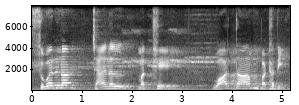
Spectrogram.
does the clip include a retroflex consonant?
yes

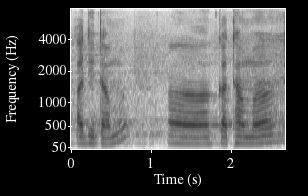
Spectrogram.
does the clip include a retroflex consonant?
no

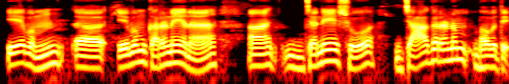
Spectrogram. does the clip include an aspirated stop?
no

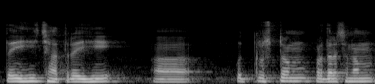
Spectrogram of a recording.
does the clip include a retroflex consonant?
yes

